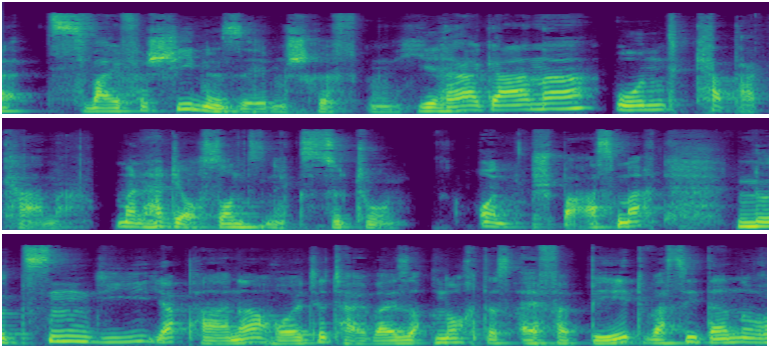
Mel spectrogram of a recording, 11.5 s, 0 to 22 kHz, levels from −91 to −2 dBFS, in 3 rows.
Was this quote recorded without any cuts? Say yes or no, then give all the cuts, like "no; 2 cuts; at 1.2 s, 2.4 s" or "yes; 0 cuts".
no; 2 cuts; at 6.5 s, 9.8 s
